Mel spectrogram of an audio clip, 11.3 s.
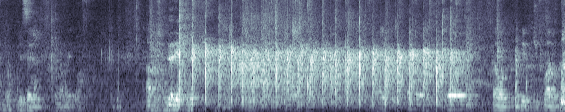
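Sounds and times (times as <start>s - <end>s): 
speech: 0.1s - 4.2s, 9.9s - 11.2s
audience applause at mayor oath-taking ceremony in Kolan, Croatia: 3.6s - 9.4s.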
